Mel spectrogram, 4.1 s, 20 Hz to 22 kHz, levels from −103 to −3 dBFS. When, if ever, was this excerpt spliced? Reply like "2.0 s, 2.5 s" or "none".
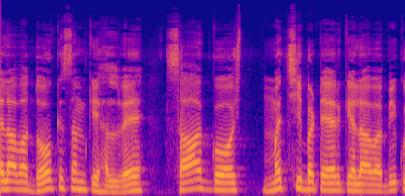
none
